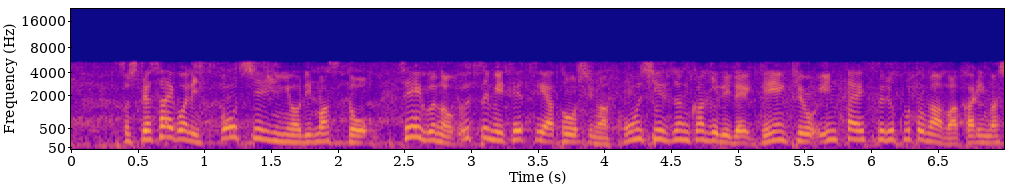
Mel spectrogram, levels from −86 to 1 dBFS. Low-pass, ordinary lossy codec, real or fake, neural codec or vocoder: 5.4 kHz; none; fake; codec, 24 kHz, 3 kbps, HILCodec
